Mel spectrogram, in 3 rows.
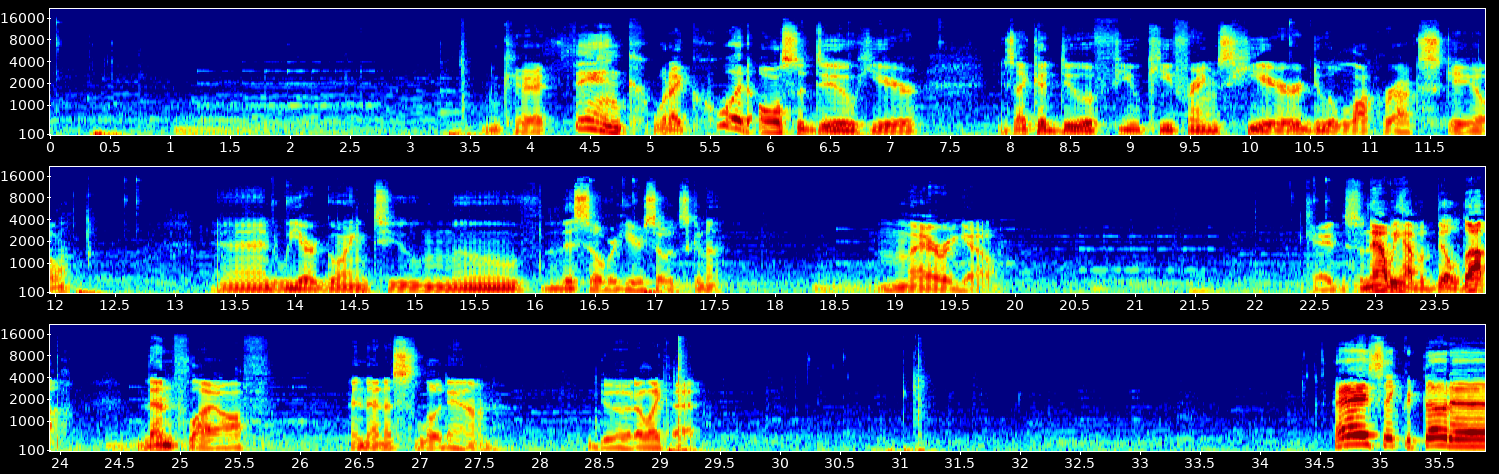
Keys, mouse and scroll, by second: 0.0 click, 0.0 c, 0.0 g, 0.3 space, 3.3 space, 5.4-6.2 scroll up 3, 6.2-7.4 scroll up 2, 7.4-10.4 drag, 12.1 i, 13.8 right click, 14.3 g, 16.7 click, 16.9 space, 22.5 click.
